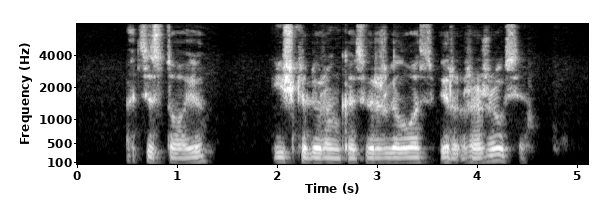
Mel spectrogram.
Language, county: Lithuanian, Utena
